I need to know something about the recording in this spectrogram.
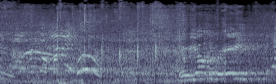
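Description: A giant tractor tire lands on the floor with a single low thud about a second in, during a tire flip. Overlapping voices of onlookers carry on throughout.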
